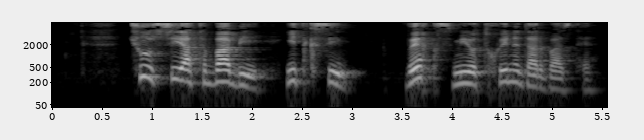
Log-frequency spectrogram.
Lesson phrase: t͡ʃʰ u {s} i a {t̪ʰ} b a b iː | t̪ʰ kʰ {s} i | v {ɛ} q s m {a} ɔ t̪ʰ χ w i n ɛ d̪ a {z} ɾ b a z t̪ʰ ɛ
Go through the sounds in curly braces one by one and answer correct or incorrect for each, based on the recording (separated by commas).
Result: correct, correct, correct, correct, incorrect, incorrect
